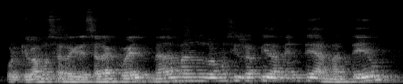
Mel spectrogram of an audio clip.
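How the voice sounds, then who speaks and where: Pastor preaching, earnest, keeps checking in, big echoey room. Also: male voice, a little high, a little fast, dark tone. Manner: earnest, often asks for agreement. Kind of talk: sermon. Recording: echoey room, mic far off.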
